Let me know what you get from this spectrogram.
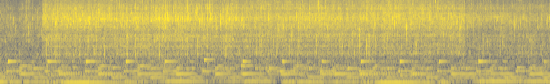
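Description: Pollack roe and garlic sizzling in melted butter in a cast-iron pot, the hiss easing near the end. Light background music with held notes and a bass line plays underneath.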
